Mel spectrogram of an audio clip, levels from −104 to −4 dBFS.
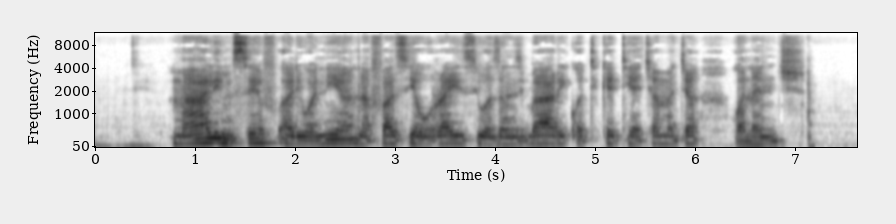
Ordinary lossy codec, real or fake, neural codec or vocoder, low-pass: MP3, 64 kbps; fake; codec, 24 kHz, 3.1 kbps, DualCodec; 10.8 kHz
